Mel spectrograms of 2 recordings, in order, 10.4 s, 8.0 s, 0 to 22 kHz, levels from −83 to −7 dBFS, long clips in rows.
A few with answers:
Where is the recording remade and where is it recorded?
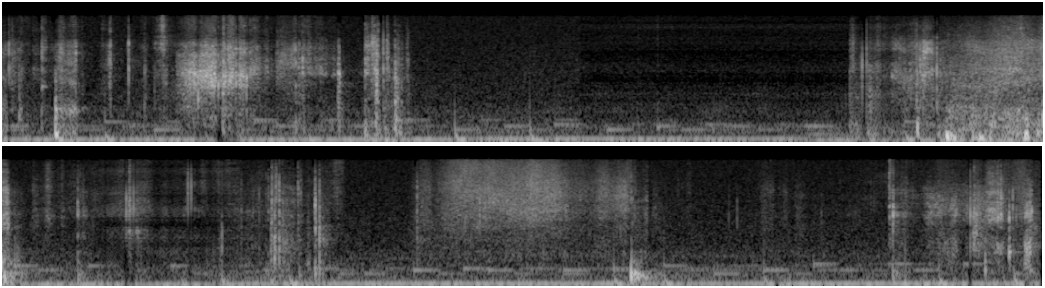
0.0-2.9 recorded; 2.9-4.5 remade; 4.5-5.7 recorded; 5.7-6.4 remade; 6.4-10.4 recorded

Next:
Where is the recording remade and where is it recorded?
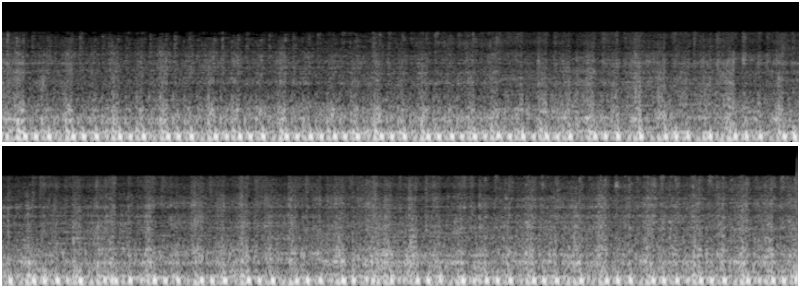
0.0-2.5 recorded; 2.5-6.4 remade; 6.4-8.0 recorded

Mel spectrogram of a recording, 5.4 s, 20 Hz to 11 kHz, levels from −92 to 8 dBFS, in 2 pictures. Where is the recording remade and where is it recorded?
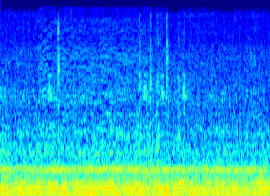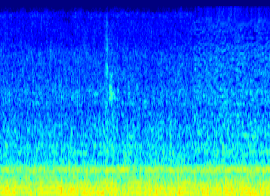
0.0-5.4 remade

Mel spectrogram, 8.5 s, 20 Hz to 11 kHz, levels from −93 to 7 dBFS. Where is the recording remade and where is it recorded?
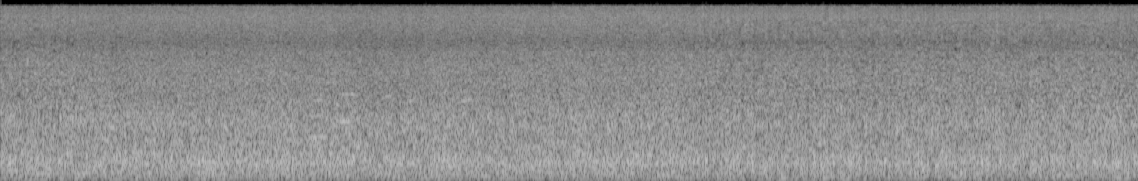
0.0-0.6 remade; 0.6-5.2 recorded; 5.2-8.5 remade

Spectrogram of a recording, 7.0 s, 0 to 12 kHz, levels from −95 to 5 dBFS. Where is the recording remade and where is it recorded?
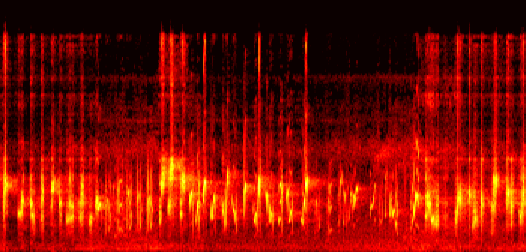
0.0-1.3 remade; 1.3-2.1 recorded; 2.1-2.5 remade; 2.5-5.6 recorded; 5.6-7.0 remade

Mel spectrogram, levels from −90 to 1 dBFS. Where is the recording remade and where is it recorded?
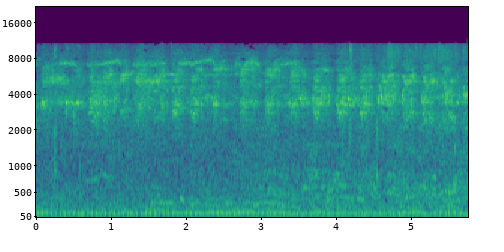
0.0-2.6 recorded; 2.6-5.8 remade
